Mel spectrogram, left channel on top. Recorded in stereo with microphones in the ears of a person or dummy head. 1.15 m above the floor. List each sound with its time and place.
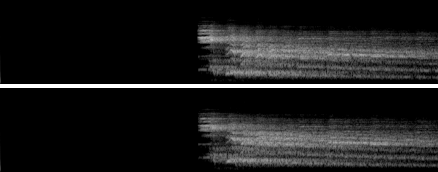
2.0 s laughter: 25° left (ahead or behind), 0.8 m; by 4.4 s 30° left (ahead or behind), 1.3 m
